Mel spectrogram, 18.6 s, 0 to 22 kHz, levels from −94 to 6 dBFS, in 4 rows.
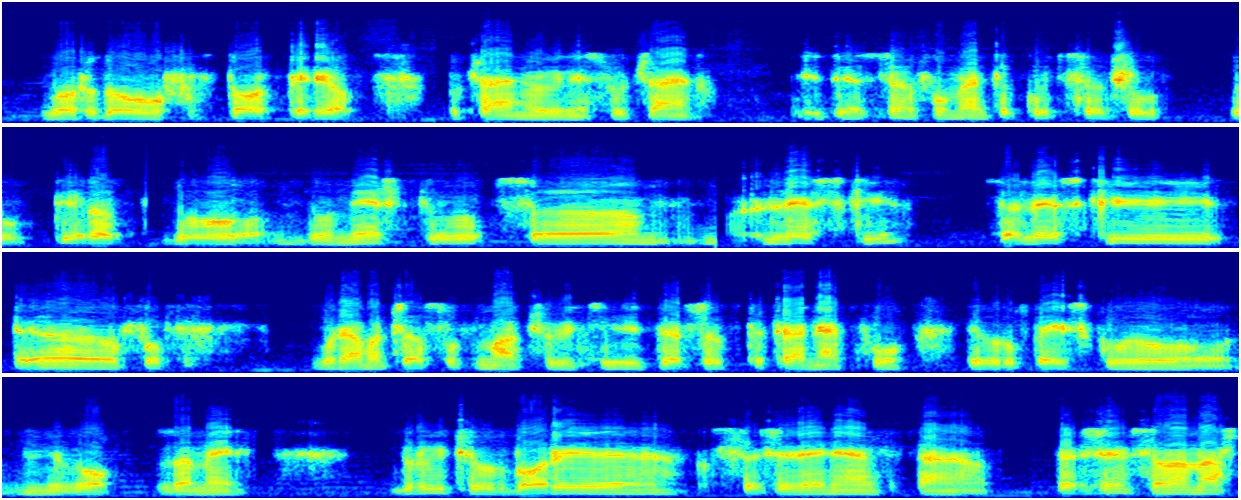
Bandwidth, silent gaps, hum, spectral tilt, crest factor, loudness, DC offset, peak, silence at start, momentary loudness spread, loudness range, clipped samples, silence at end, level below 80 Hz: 8.4 kHz; none; none; -5 dB/octave; 22 dB; -25 LUFS; under 0.1%; -4 dBFS; 0.15 s; 11 LU; 2 LU; under 0.1%; 0 s; -86 dBFS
